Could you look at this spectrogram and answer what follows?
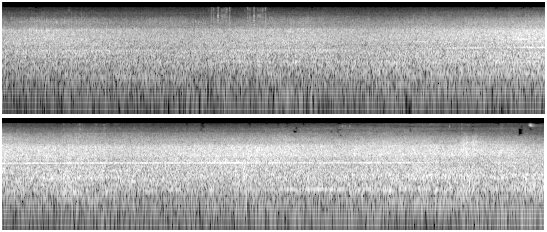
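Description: Sanriku Railway single-car diesel railcar running across a bridge, its engine and wheel noise growing louder as it comes closer. A thin steady high whine sounds for several seconds in the middle.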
